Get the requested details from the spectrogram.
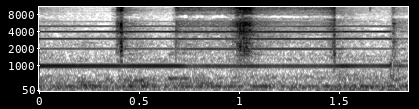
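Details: Steady high-pitched tone with brief crackling bursts as an electrosurgical unit is activated and tested, cutting into a piece of ham on a return plate coated with conductive gel; electrosurgical unit activation tone.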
